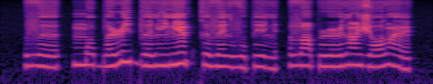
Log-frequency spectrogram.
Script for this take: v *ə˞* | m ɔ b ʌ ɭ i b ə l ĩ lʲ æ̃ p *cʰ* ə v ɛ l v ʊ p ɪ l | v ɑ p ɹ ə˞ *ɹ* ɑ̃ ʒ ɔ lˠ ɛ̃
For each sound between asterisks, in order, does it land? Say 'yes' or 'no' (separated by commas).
no, no, no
